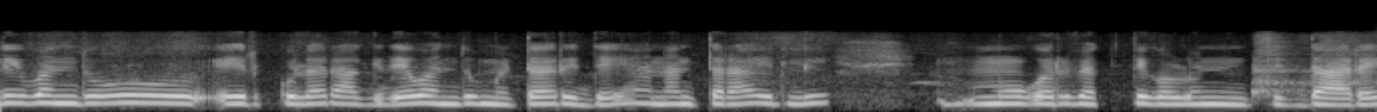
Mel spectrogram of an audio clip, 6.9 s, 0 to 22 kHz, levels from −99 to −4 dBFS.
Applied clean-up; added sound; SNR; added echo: none; none; none; none.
